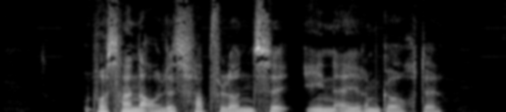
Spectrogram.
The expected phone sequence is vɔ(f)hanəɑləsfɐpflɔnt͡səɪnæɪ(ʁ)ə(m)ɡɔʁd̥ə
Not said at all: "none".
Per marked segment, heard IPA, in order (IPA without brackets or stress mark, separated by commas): s, ʁ, m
